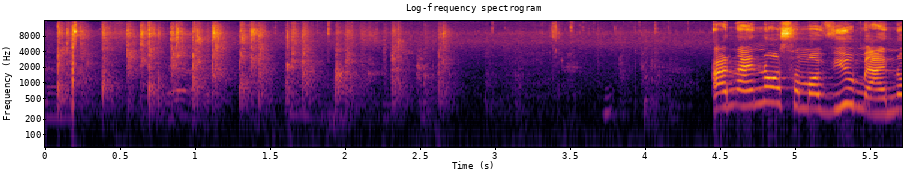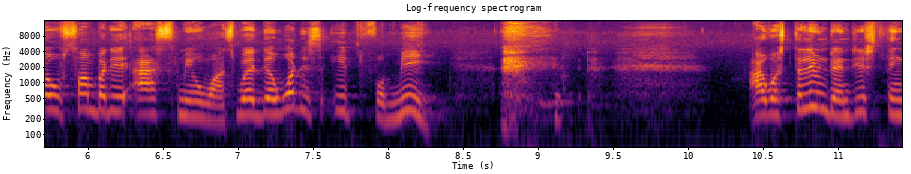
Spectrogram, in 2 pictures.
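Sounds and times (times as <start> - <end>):
audience clapping: 0.0 - 3.0
speech: 4.5 - 8.4, 10.4 - 11.4.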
